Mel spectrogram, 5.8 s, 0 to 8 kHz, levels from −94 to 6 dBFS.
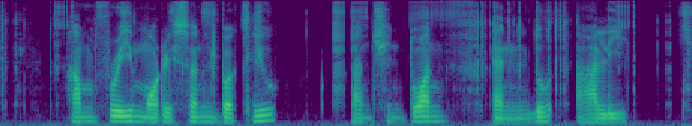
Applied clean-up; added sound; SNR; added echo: neural diffusion model UNIVERSE++.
